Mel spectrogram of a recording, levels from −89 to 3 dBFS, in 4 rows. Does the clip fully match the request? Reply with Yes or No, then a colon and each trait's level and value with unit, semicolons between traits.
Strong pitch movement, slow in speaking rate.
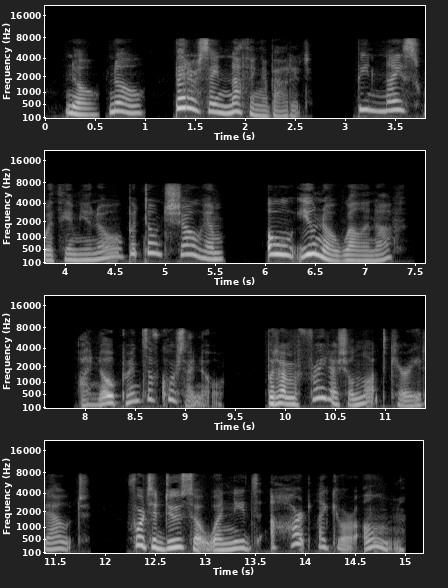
No: wide, 8.6 semitones; average, 190 wpm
